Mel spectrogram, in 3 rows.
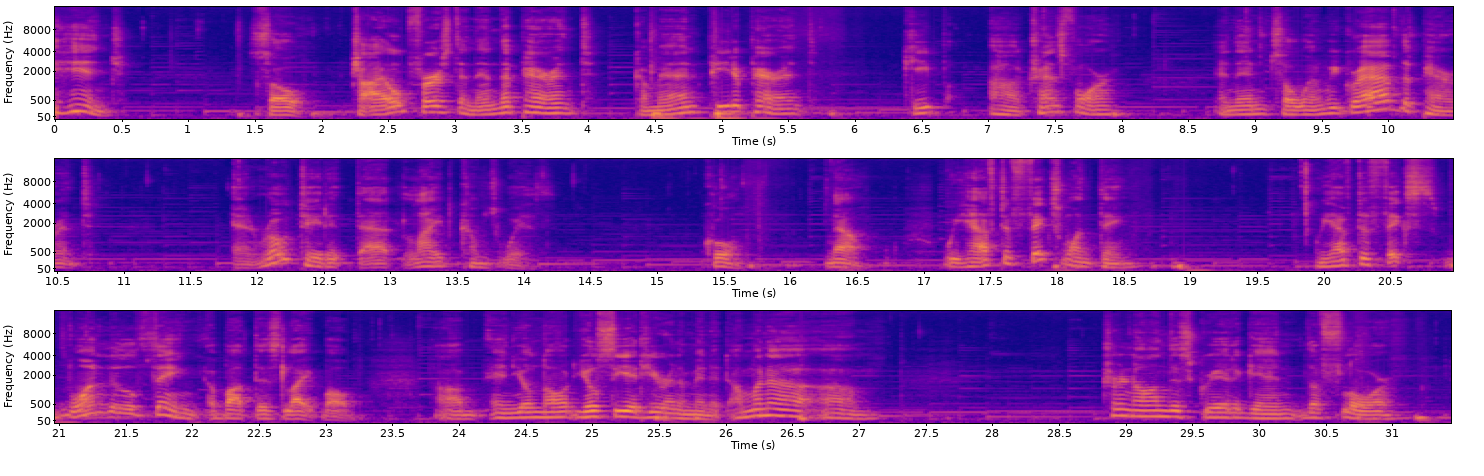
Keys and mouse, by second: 5.0 super+p, 8.9 click, 11.8 click, 13.1-15.5 middle drag, 18.0 super+z, 29.3 click.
